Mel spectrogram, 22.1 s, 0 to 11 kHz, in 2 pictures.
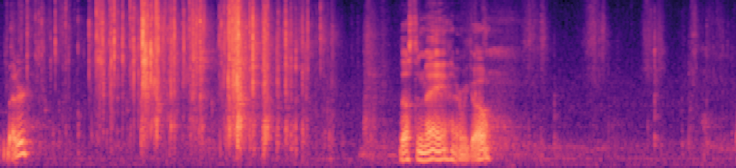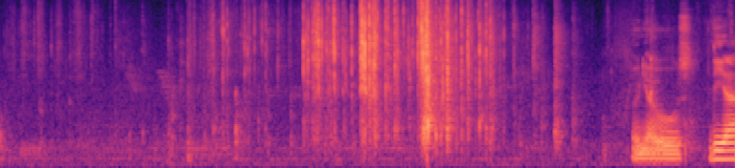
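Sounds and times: plastic wrapper crinkling: 0.1s - 5.1s, 14.0s - 19.1s.

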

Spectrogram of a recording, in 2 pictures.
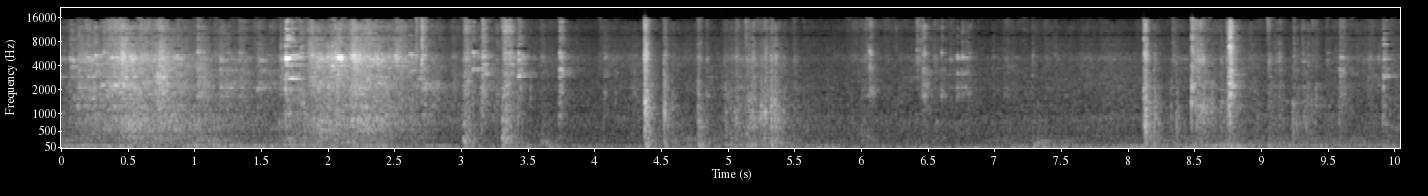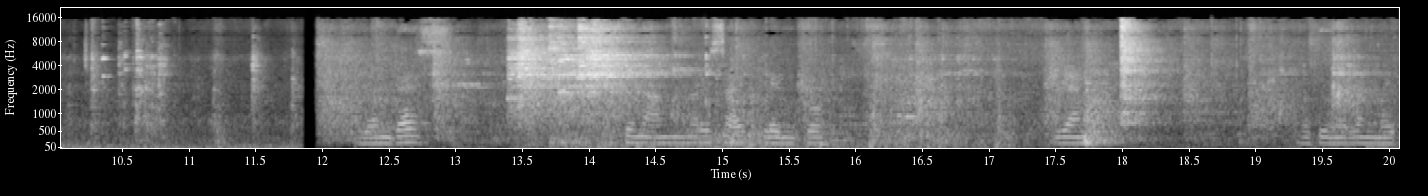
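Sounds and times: cans and bottles clattering: 0.0s - 20.0s.

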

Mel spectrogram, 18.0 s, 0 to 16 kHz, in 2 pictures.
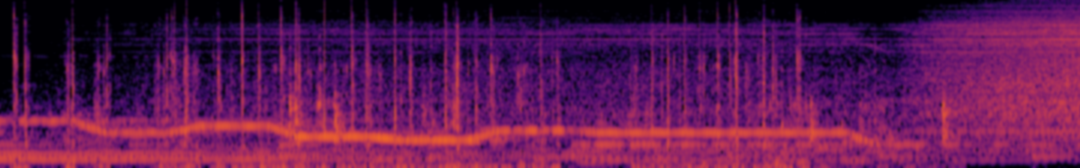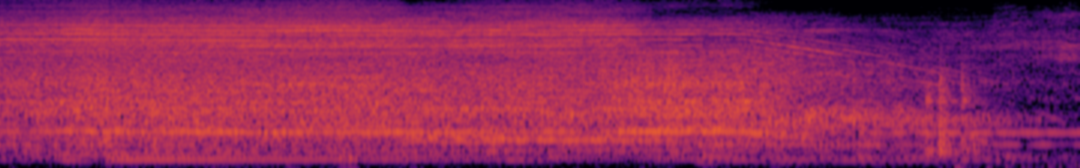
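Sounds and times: background music: 0.0s - 18.0s
drill grinding whine: 0.0s - 18.0s.

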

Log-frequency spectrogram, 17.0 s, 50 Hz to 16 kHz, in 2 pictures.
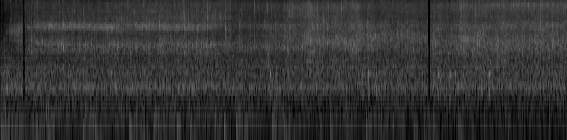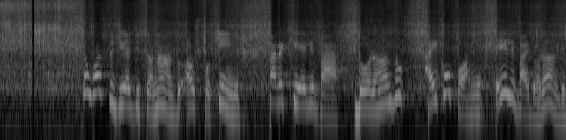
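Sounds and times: chicken sizzling in oil: 0.0s - 17.0s.

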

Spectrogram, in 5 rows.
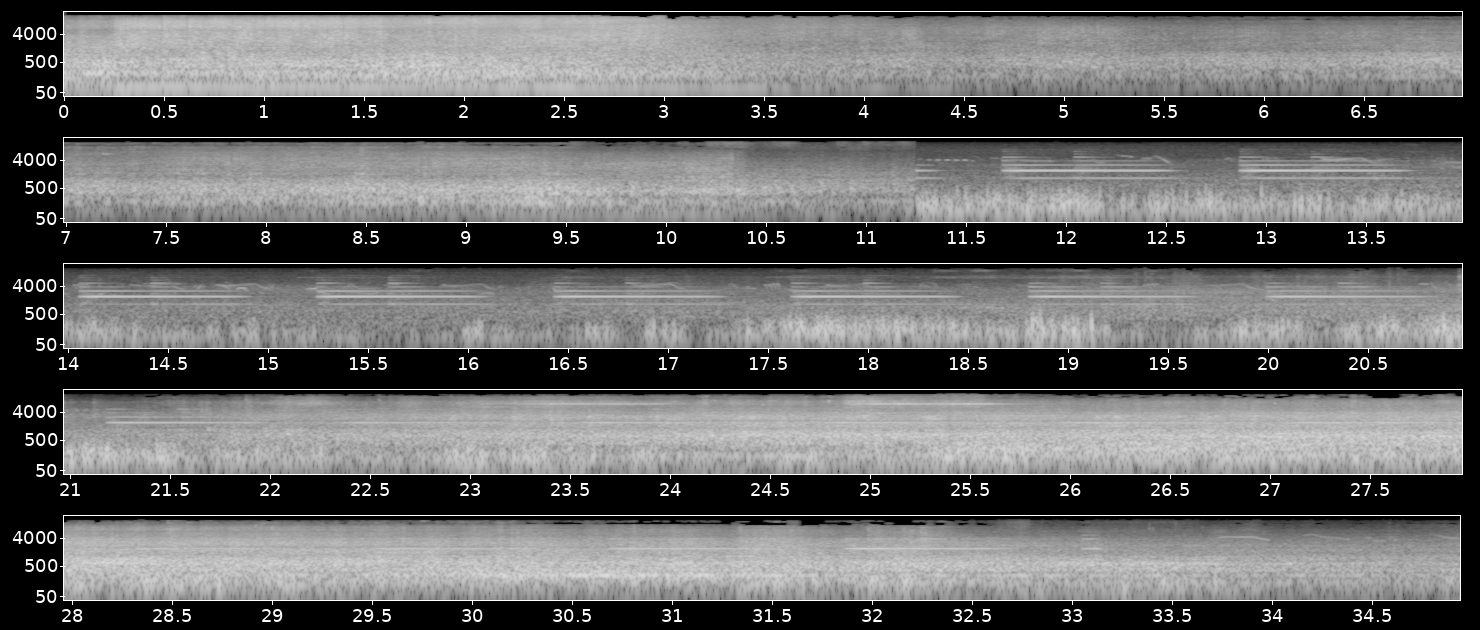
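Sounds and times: diesel locomotive passing: 0.0s - 34.9s
wind buffeting microphone: 11.2s - 34.9s
level crossing warning tone: 11.3s - 33.5s
high wheel squeals: 11.3s - 34.4s.

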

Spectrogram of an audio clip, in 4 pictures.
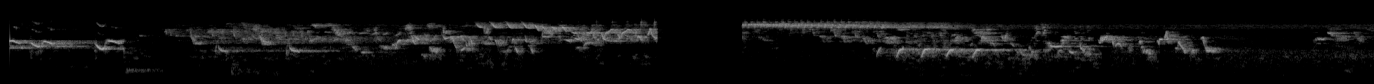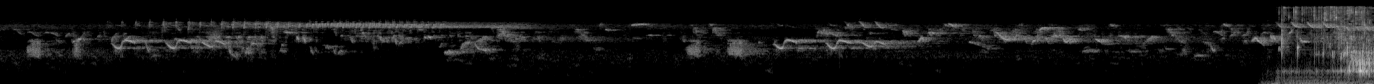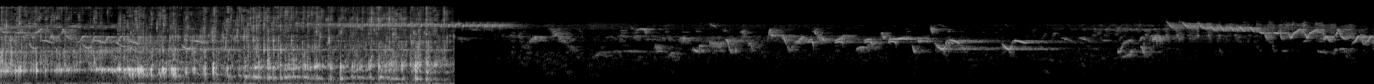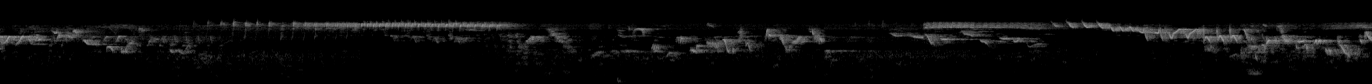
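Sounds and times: water poured into steel pot: 26.4s - 32.0s.

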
